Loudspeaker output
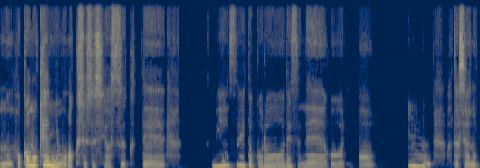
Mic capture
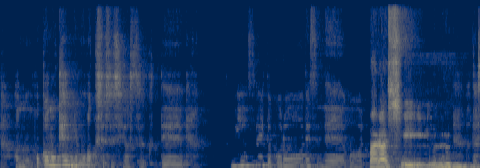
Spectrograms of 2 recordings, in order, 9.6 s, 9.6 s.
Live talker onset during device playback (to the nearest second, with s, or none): 7 s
